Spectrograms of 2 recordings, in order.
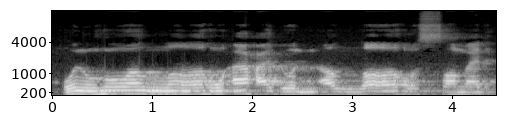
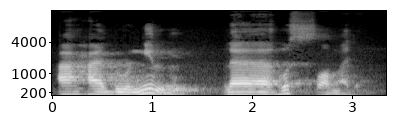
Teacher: Harus diganti tanwinnya itu dengan nun sukun berharokat kasrah.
